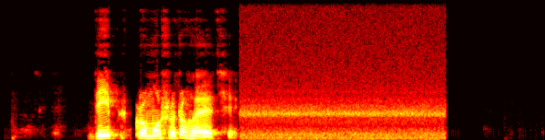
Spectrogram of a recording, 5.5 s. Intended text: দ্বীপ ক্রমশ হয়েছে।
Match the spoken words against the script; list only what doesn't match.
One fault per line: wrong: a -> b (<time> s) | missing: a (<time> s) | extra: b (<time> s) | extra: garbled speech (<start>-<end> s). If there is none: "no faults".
no faults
